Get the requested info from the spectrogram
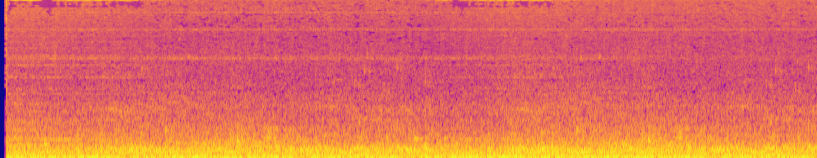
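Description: A steady low rumble with no clear pitch.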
